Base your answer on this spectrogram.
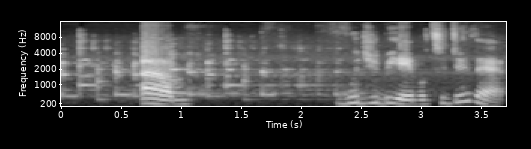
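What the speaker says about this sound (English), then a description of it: "excuse that noise. It was my phone" A phone ringtone plays a bright melodic tune, sounding in short bursts mixed with and partly masked by a person talking nearby.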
